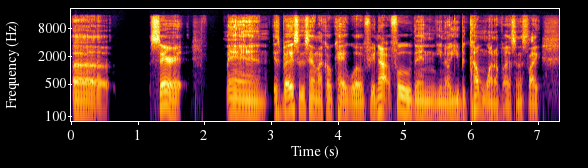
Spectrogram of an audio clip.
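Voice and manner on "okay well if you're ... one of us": normal talking voice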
